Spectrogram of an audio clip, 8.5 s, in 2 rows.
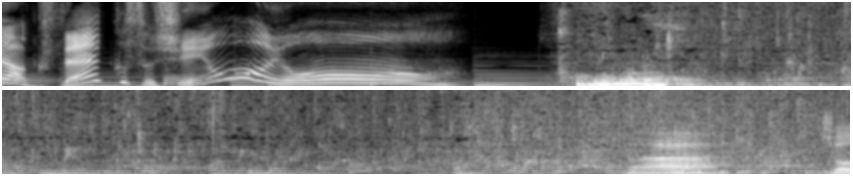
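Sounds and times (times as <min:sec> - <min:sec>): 
speech: 0:00.1 - 0:03.4, 0:07.4 - 0:08.4
toilet flushing: 0:02.7 - 0:08.4.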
